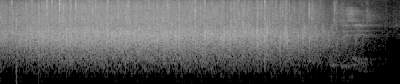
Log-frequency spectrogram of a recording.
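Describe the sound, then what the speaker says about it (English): Sustained applause from a graduation ceremony audience at Raytown High School, steady and dense for several seconds before tapering off near the end. "Please recognize them with a round of applause."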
